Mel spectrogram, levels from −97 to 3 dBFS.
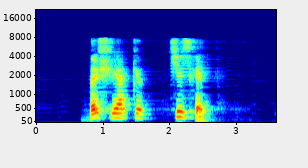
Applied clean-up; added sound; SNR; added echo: neural mask model DeepFilterNet 3.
